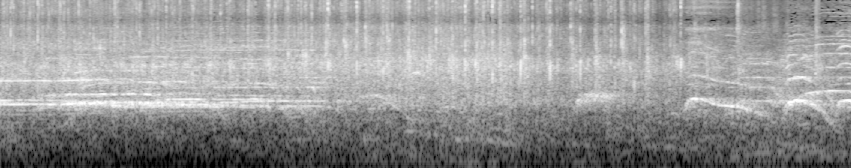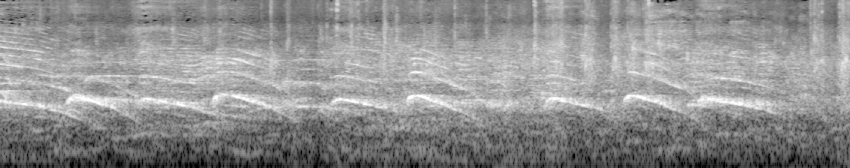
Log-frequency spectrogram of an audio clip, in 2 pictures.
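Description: A large crowd murmurs and chatters in a big echoing hall.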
